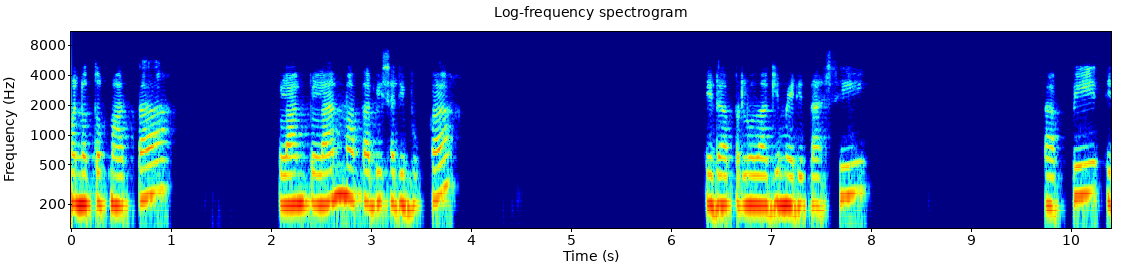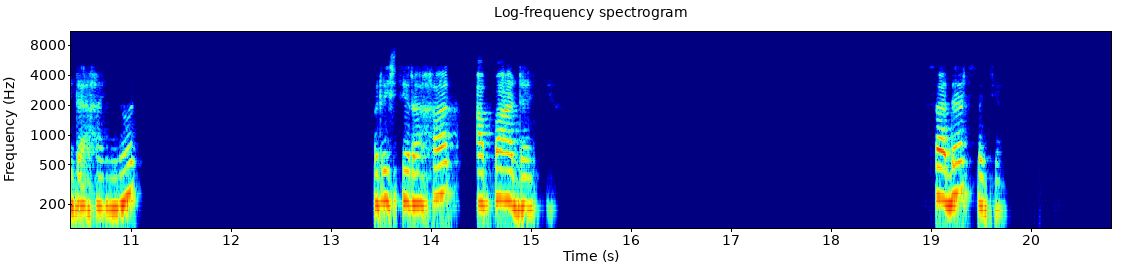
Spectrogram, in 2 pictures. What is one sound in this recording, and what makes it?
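A middle-aged woman speaks calmly in short phrases over an online call.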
